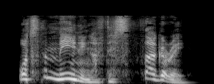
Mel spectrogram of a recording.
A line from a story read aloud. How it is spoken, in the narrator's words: Innocenti cried feebly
